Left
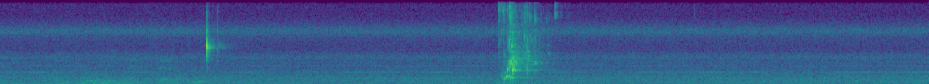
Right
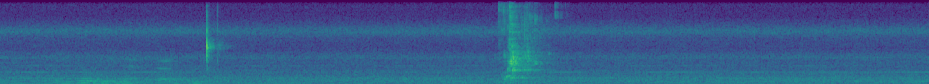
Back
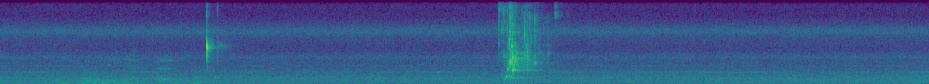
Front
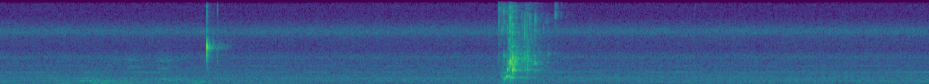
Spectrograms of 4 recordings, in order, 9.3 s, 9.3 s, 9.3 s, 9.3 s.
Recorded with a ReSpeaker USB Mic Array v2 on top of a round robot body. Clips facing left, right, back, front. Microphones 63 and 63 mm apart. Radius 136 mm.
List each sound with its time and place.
0.5 s a man speaking: 125° right, 9 m; by 2.0 s 130° right, 8.5 m
2.1 s dripping: 85° right, 0.6 m
5.0 s a splash: 65° left, 0.9 m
